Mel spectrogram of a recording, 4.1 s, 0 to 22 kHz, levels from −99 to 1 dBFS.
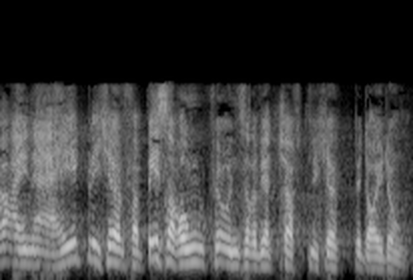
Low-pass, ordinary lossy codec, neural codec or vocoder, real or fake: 7.2 kHz; AAC, 32 kbps; none; real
